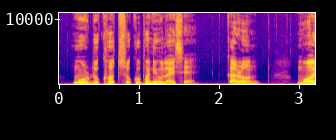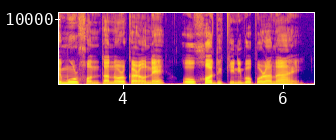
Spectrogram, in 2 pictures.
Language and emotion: Assamese, sad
